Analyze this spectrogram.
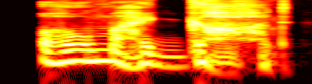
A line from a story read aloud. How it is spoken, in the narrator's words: my Aunt Hattie gasped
